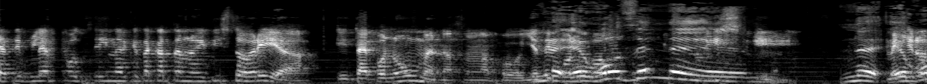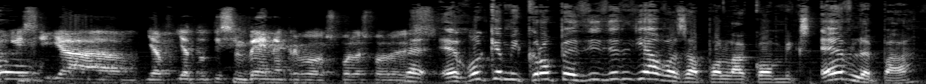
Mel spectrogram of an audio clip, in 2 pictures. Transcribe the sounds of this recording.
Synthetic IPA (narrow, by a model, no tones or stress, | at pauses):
ʝɐt̪ivle̞poot̪iineɐɾce̞t̪ɐkɐt̪ɐno̞it̪iːst̪o̞ɾiɐ | it̪ɐipo̞noume̞nɐftɐnɐpo̞ʝɐtnieːɣo̞ðe̞nisi | ne̞ʔeeɾooisiʝɐʝɐʝɐt̪o̞t̪isiɱve̞niɐkɾivo̞spo̞le̞sfo̞ɾeseeɣo̞ce̞mikɾo̞pe̞ðiðe̞nðʝɐvɐzɐpolɐko̞mikse̞vle̞pɐ̰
